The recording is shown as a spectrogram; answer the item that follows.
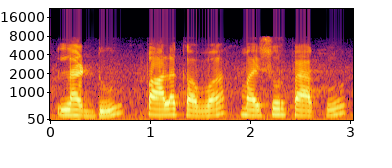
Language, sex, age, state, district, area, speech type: Telugu, female, 30-45, Andhra Pradesh, Kurnool, rural, spontaneous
